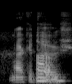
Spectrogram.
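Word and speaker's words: Natchitoches: comment and and nakos it's called naos nakos that's how they say it uh which doesn't make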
